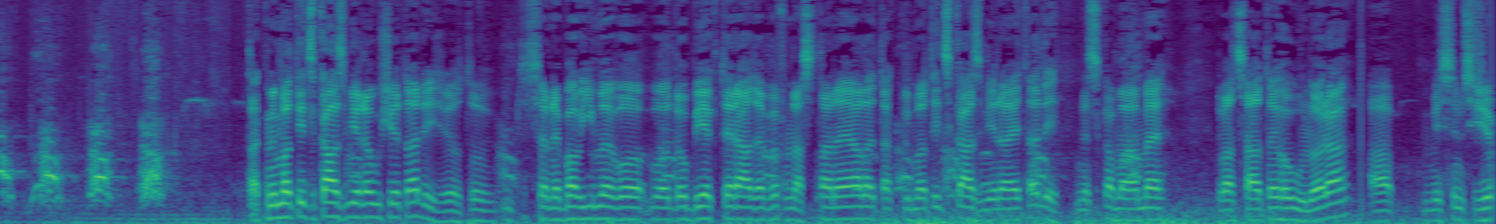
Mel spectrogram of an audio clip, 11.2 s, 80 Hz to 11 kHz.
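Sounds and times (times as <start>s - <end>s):
dogs barking on a farm near Zruc nad Sazavou, Czech Republic: 0.0s - 1.7s, 3.6s - 8.8s
low rumbling hum outdoors: 0.0s - 11.2s
speech: 2.0s - 11.2s.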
